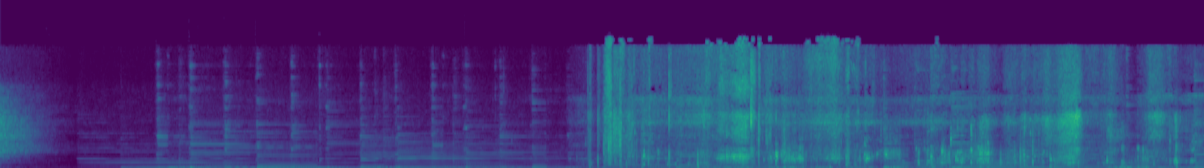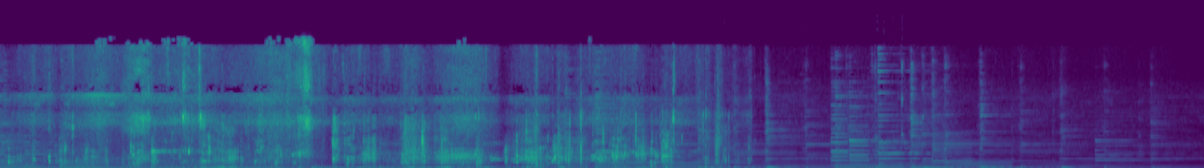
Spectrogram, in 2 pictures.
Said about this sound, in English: And all the horse people should have recognized that sound. That was my pony eating grass this morning. And believe it or not, that's what it sounds like when you put a mic in his mouth. So, which he thought was a little strange, by the way.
